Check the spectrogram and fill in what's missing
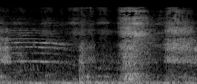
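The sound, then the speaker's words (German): A cat meows a few times in quick succession, moderately loud, with drawn-out, wavering cries and no talking over them. “Das klappt, wir machen noch ein Katzenvideo.”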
